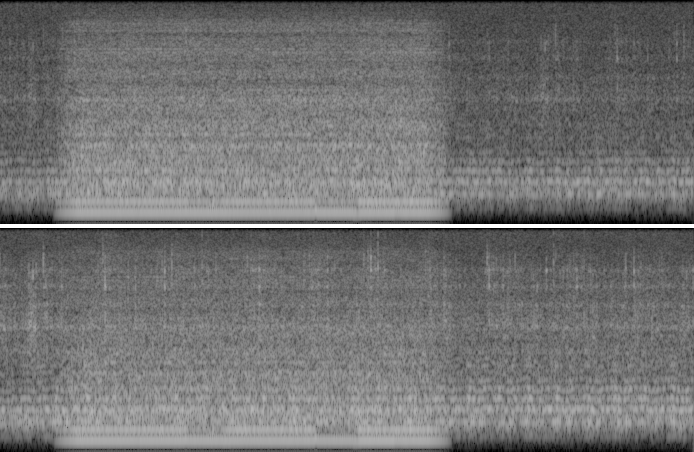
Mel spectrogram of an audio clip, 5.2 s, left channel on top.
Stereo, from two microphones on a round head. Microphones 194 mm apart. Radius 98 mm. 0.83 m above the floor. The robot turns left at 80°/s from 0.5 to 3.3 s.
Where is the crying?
No crying in this recording.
